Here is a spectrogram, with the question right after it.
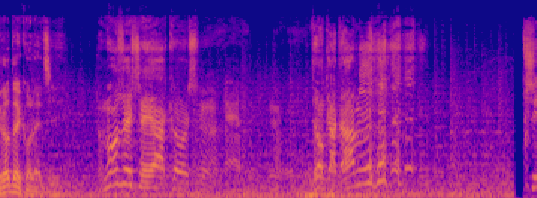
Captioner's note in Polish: nerwowy śmiech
